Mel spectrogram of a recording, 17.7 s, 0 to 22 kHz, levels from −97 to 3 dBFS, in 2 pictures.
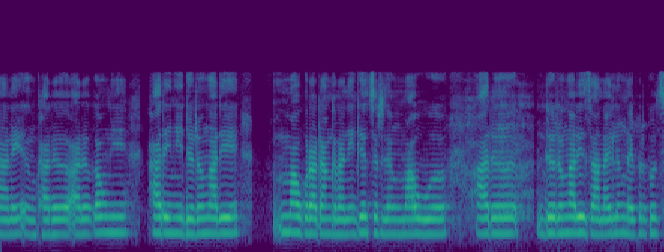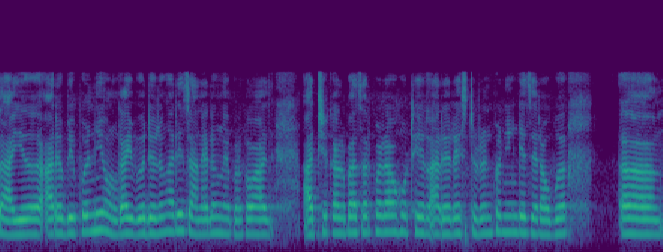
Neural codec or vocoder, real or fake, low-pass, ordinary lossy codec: codec, 16 kHz, 4 kbps, FunCodec, trained on Chinese and English, 50 frames a second; fake; none; none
